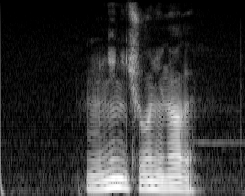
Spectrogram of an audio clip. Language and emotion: Russian, neutral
